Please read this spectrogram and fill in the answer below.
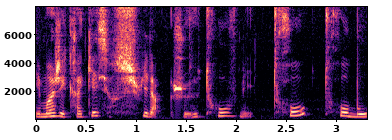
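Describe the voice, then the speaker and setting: A woman's high-pitched voice carries along at a moderate pace. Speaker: knitting podcaster. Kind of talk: casual chat. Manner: hesitant, many fillers.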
